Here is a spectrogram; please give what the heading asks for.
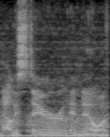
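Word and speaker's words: Alistair Abell: and apparently spidey was voiced by ali star alistair and noah that's how you say his name who remembers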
